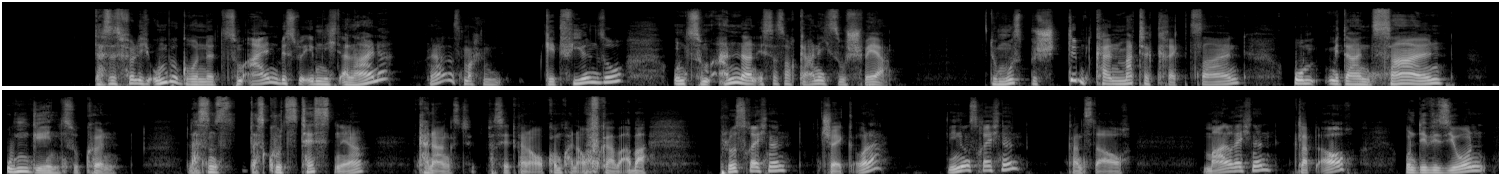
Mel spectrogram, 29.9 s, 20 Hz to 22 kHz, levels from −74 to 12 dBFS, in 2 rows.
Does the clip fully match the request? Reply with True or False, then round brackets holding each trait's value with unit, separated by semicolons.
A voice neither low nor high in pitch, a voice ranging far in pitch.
True (150 Hz; 7.6 semitones)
